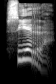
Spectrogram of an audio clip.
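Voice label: "sierra", Spanish, female; mekanta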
